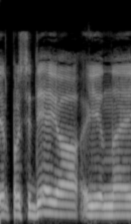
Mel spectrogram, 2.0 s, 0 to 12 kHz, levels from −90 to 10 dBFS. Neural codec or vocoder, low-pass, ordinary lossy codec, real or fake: none; 7.2 kHz; AAC, 32 kbps; real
